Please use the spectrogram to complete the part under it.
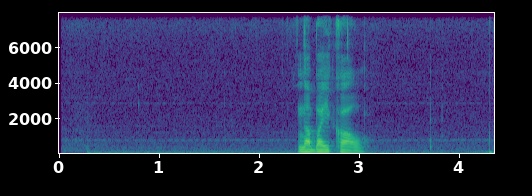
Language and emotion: Russian, neutral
